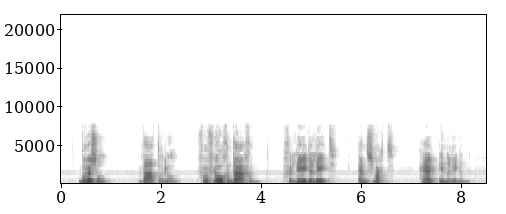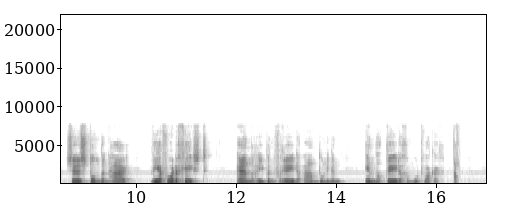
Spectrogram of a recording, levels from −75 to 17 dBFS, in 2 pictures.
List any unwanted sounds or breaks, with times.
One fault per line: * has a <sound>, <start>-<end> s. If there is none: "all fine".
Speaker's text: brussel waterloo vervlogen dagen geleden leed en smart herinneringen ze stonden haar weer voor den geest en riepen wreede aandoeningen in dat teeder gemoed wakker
* has a chirp, 16.3-16.5 s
